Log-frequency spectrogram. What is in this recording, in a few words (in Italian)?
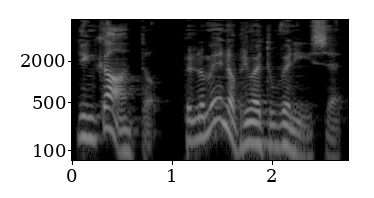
"d incanto", crespinese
